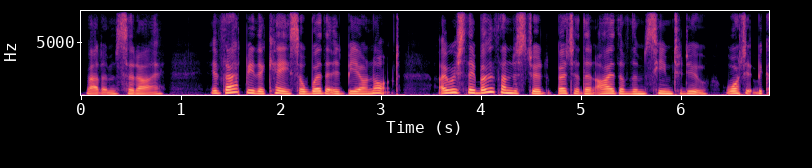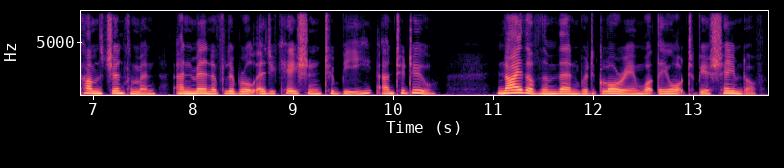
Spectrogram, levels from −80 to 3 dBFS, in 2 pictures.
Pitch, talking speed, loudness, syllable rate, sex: 195 Hz, 230 wpm, -18 LUFS, 6.3 syllables/s, female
